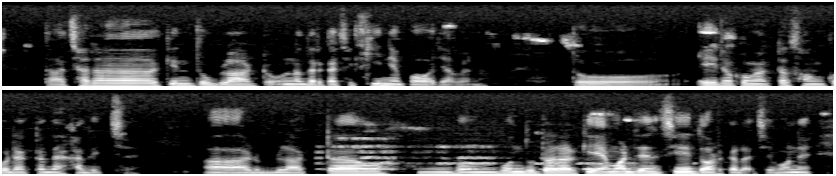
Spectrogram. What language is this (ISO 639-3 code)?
ben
